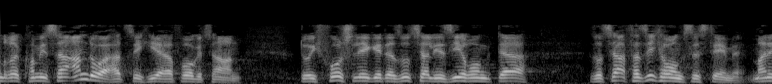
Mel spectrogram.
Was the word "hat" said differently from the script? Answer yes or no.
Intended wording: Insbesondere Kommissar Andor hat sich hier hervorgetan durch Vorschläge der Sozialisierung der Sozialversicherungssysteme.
no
